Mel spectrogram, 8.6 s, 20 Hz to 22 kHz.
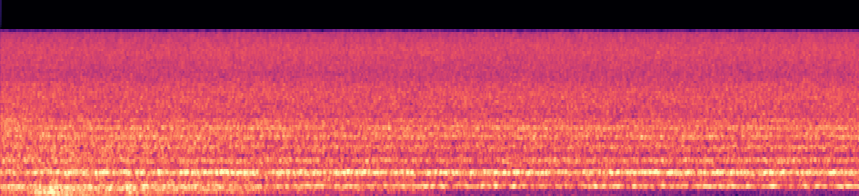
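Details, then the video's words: Honey bee hive during nectar foraging on linden, 3 June: a dense, steady droning hum from many bees, with a low fundamental and stacked harmonic bands, unbroken throughout, with a brief low rumble near the start. "alveare api durante la raccolta del nettare miele di tiglio 3 giugno"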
